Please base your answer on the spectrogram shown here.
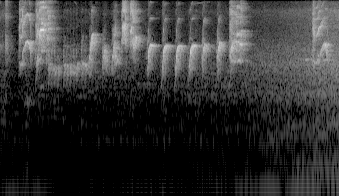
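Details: Green leafbird song for training cage birds: opening scratchy, varied notes, then a steady run of about ten quick, sharp, downward-sliding whistles, with a final burst at the end over a low background hum.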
